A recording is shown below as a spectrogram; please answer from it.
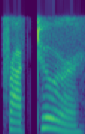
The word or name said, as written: Fractur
